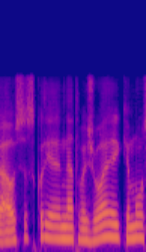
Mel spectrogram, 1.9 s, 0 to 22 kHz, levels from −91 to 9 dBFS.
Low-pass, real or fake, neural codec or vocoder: 7.2 kHz; fake; codec, 16 kHz, about 1 kbps, DyCAST, with the encoder's durations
